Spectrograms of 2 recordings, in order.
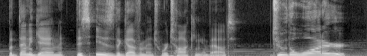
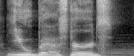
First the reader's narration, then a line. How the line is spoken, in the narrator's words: He shouts to the escaping stoners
